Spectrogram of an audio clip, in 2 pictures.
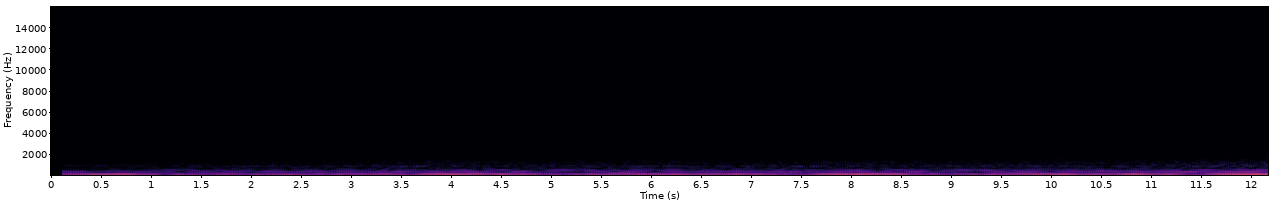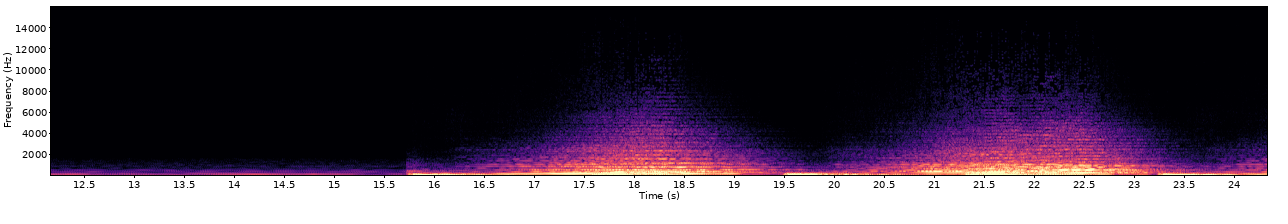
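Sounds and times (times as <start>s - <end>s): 
string instruments: 7.3s - 24.3s.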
